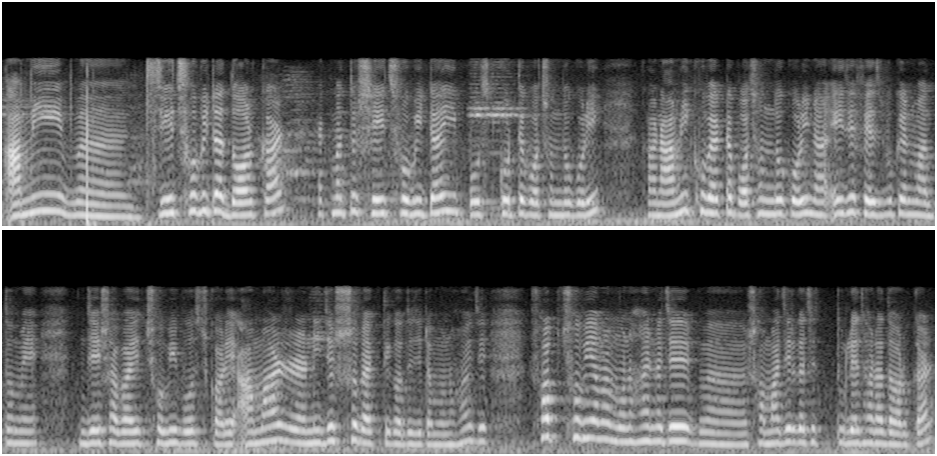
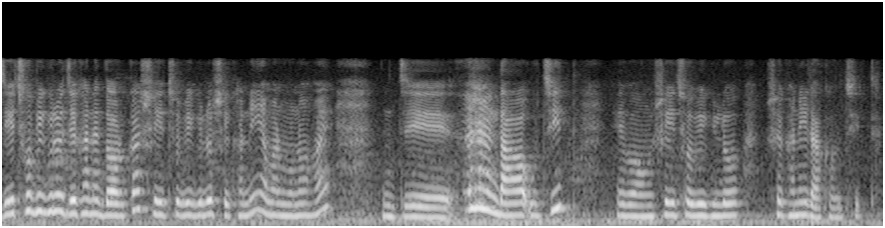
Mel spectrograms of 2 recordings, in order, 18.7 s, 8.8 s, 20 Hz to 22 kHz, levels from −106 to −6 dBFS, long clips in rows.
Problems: constant background noise, continuous background conversations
